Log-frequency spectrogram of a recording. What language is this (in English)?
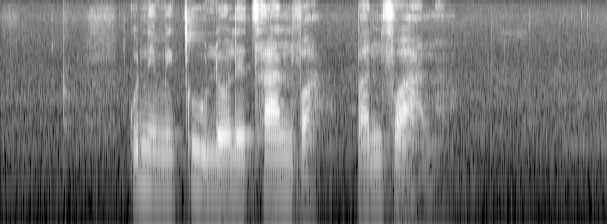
Swati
